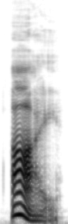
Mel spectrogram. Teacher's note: The /aɪ/, like in the word “eye”, is produced by rapidly moving the tongue from the back, low part of the mouth to the forward, high part of the mouth. The jaw begins in an open position then rapidly moves to an almost closed position. Due to the mouth being open, the lips begin unrounded and apart and move into a retracted state, like a slight smile.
